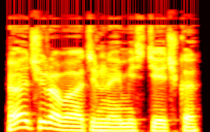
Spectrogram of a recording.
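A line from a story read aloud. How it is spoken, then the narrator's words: Gloomy remark. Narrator (Russian): мрачно заметил де Креньян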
